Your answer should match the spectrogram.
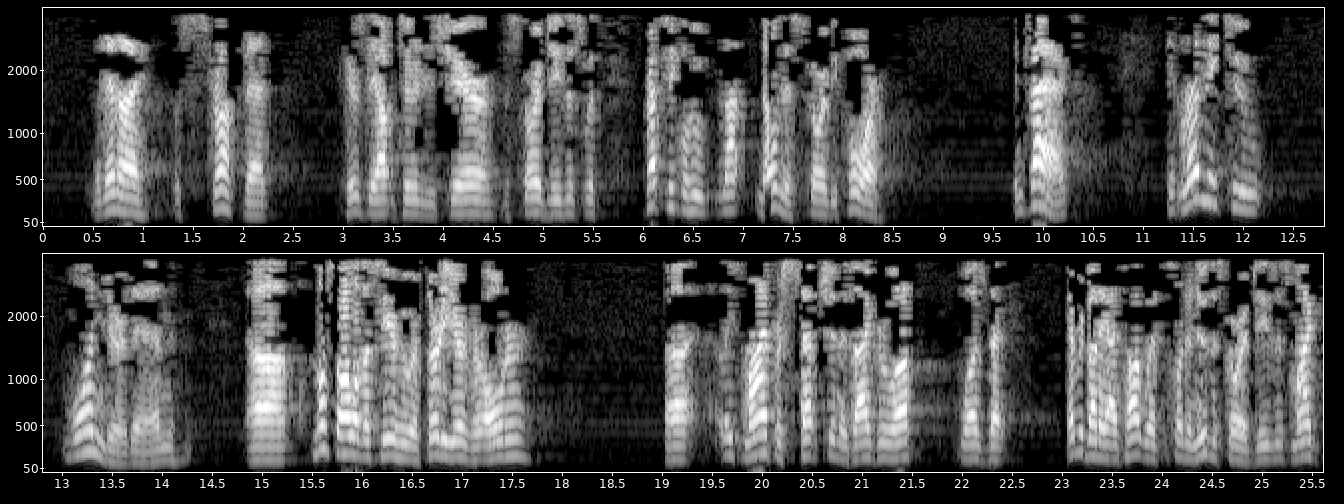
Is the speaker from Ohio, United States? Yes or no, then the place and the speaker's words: yes; Ohio, United States; It was what we called up north in Ohio, what they called my hometown, was a podunk town.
